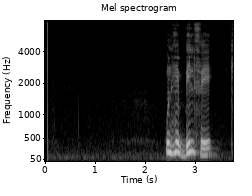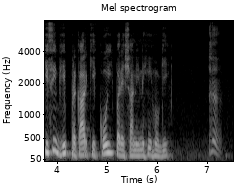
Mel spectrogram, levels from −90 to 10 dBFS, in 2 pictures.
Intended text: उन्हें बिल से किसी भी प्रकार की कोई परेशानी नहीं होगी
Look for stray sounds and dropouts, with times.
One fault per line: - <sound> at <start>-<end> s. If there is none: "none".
- throat clearing at 7.0-7.3 s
